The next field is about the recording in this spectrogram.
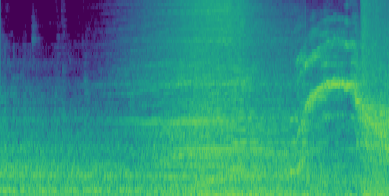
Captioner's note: screams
